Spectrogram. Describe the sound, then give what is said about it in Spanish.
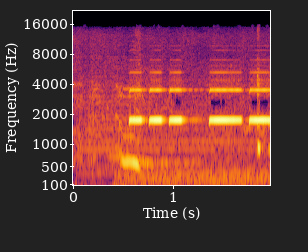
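A mobile phone's electronic message notification tone chimes in a quick series of bright, high beeps with short gaps, fairly loud over a low background hum. “espérate que me está sonando el móvil. Un guasa de la arcayata”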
